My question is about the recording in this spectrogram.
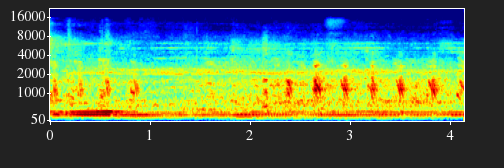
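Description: Male a cappella barbershop quartet holding a low sustained chord, while from about a second and a half in a voice adds quick short rhythmic sounds over it, about four a second.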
